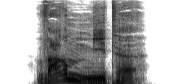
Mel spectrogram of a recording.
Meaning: total rent; base rent and utilities
- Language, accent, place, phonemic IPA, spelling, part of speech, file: German, Germany, Berlin, /ˈvaʁmˌmiːtə/, Warmmiete, noun, De-Warmmiete.ogg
